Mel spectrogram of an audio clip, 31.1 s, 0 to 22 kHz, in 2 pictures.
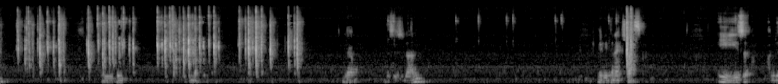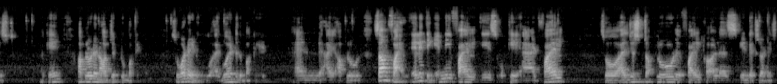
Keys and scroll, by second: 0.0-4.9 typing, 5.0 Return, 5.7 ctrl+v, 12.4 Return.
